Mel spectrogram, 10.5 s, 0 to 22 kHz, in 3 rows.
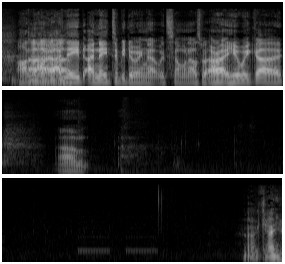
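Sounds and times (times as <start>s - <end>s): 
speech: 0.2s - 4.6s, 10.1s - 10.5s
phone line ringback tone on an outgoing call: 8.0s - 9.0s.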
